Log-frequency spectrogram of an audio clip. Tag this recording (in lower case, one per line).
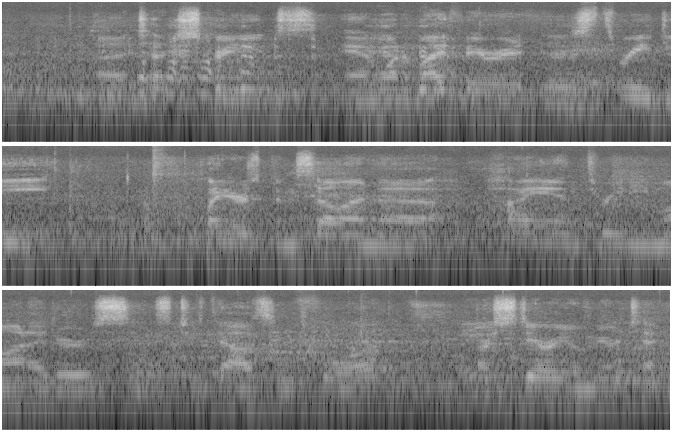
speech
